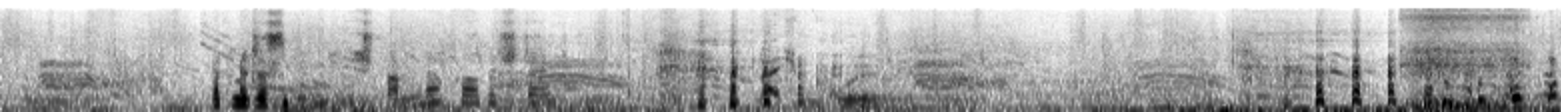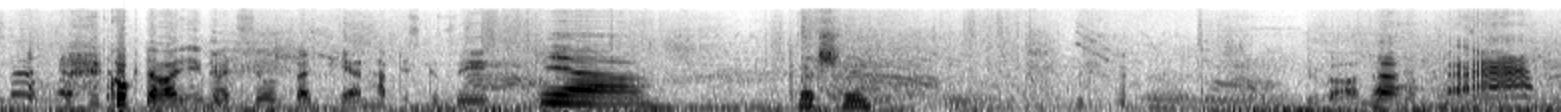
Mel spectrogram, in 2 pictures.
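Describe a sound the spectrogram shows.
Energy weapons fire and zap in rapid bursts during a fight.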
